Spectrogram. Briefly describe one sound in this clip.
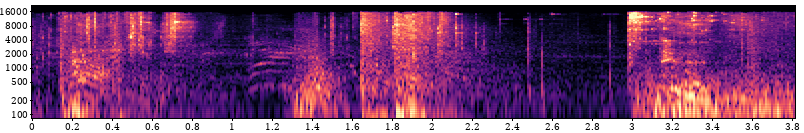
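Pistol shots ring out and echo through a large hall.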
